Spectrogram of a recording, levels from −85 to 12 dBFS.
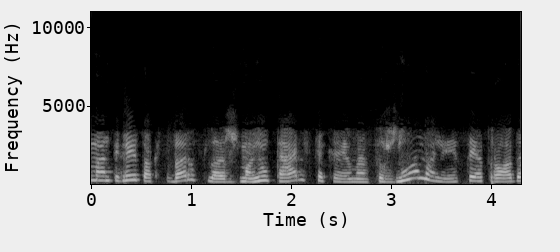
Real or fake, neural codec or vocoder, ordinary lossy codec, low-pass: fake; codec, 44.1 kHz, 7.8 kbps, Pupu-Codec; MP3, 48 kbps; 9.9 kHz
